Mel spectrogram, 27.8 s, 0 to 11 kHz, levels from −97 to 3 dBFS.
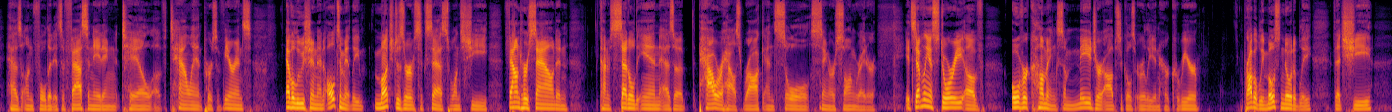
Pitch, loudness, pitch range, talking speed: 105 Hz, -18 LUFS, 95-120 Hz, 110 wpm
